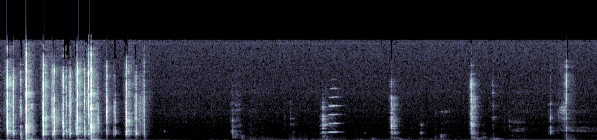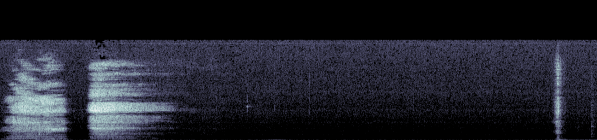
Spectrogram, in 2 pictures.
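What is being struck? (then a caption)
Plastic mechanical keyboard keys. Fingertips type on a white compact Ducky Miya Pro mechanical keyboard with plastic keycaps and Cherry MX Red switches, resting on a desk mat. Quick, uneven runs of key presses tap and clack with a low, short thud. Two soft breathy swishes follow, then near silence before one last tap at the end.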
